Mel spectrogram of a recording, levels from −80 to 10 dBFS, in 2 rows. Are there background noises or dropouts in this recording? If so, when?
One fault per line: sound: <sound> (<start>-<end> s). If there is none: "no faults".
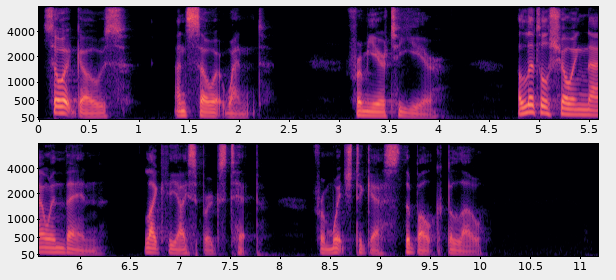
no faults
